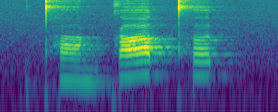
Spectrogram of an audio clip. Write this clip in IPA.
t̪ʰ a̤˨˩ ŋ k aː˦˥ t̚ t̪ʰ ə˦˥ t̚

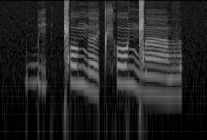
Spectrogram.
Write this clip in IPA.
ɓ ḭ˦ ʔ ǁ ɔ˦ ŋ ɜ˨˩ t͡ʃʰ ɔː˦ ŋ͡ǁ ã˨˩ v

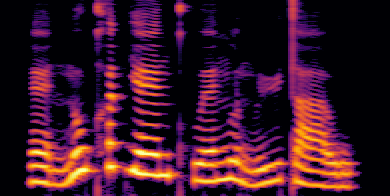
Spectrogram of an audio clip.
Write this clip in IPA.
ɛː˨˩ n n̪ o˥ w kʰ ɐ˥ t̚ j ɛː˧ ŋ kʷʰ ɛː˨˧ ŋ l ʊ˨˩ ŋ l yː˨˧ t̪ aː˨˩ w

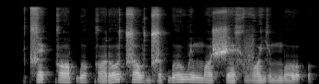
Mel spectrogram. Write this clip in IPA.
t͡s ɛ k ɔ ɓ o k ɔ ɾ o t͡s ɔ w d͡z ʊ ɓ ʊ w ɪ m ɔ ʃ ɛ x v ɔ j ɪ m o ʔ

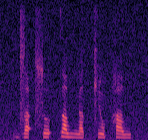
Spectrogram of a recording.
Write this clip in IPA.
d͡z a˦ ʔ s o˦ ʔ t̪ a˥˧ w ŋ a˨ t̚ t͡ɕ ɔ̃˥˧ pʰ a˥˧ w

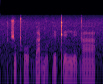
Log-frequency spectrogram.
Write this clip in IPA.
t͡ʃ u˦ kʰ oː˨ ɡ͡b a˦ ɡ͡b ʊ˨˦ k e˦ kʼ e˦ ŋ e˨ ɡ aː˦

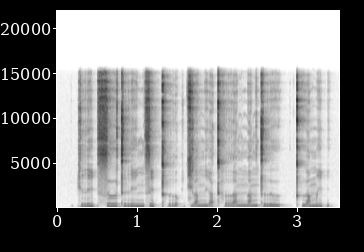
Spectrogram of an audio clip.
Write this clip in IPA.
k r i˦˥ ʔ s ɯː˥˩ t r iː˦˥ ŋ s i˦˥ ʔ kʰ r o˨˩ k̚ t͡ɕ ɯ˩˦ a̯ n i˩˦ a̯ kʰ r a˨˩ ŋ n a˦˥ ŋ t r ɯː˥˩ | kʰ ɯ˩˦ a̯ m i˦˥ ʔ

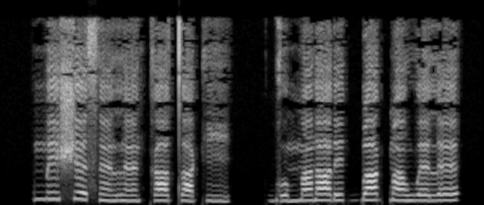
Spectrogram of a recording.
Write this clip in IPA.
m e˦ ʃ ɛ˦˨ s ɛ̃˨ l ɛ̃˨ k a˧ t a˨ k i˨ | ɡ o˨ m ã˨˦ ɾ a˧ ɾ e˧ ɡ͡b a˦ k͡p ã˧ w ɛ˧ l ɛ˦

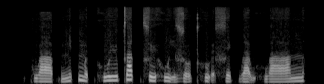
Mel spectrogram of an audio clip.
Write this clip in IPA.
k w aː˨˩ p̚ ɲ ə˦˥ t̚ m ə˨˩ t̚ h w ɨ˧ t̪ a˦˥ t̚ s ɨ˨˦ h w ḭ˧˨ z o̰˧˥ t̪ʰ ṵ˧˨ ə̯ s e˨˩ k̚ l a̰˧˨ w h w a˨˦ n

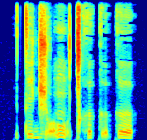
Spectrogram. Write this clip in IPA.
t ɪ d͡ʒ ɔ̰ ŋ ɔ̰ ǀʰ ə k ə̰ k ə

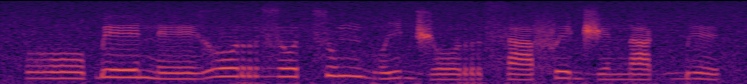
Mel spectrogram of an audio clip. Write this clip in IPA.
ɣ oː˨ ɓ eː˦ n eː˨ ɣ o˦ r z ʊ˦ t͡s u˦ ŋ ɡʷ i˨˦ d͡ʒ oː˨ r s a˨ f ɪ˦ d͡ʒ ɪ˨ n a˨ ɡ͡b ɪ˦˨

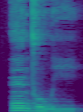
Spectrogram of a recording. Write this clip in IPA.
ɛ̃˦ d o˧ w i˧

